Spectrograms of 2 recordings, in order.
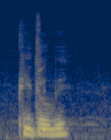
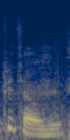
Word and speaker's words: Peter Obi: No, it's Peter Obi. – It's Peter Obi. Let me tell a peculiarity about the Igbo language. If one word ends in a vowel sound, and the following word starts with a vowel sound, they become one word. Emeka Ike is Emeki Ike. Peter Obi is Peter Obi.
